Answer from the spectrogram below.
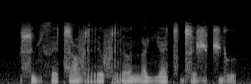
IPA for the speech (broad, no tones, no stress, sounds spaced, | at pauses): s u ʎ θ ɛ t͡s ɑ v r ə f r ʌ n̪ ɑ ʎ æ t͡s d͡z ʌ ʒ ɪ t͡ʃ j ʊ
